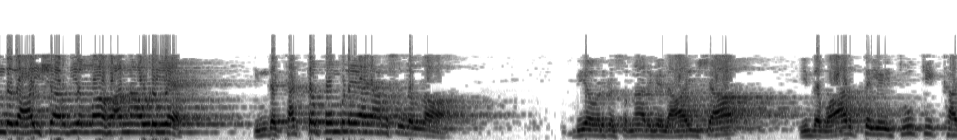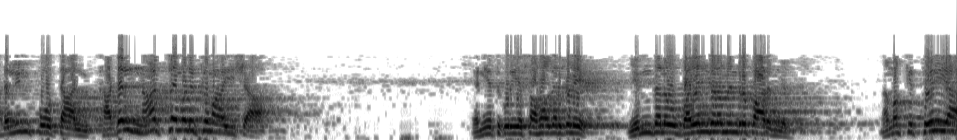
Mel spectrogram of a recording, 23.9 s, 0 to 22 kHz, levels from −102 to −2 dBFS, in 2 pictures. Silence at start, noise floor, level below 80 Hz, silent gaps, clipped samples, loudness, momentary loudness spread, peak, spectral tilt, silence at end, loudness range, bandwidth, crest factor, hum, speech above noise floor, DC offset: 0 s; -57 dBFS; -50 dBFS; none; 2%; -9 LUFS; 14 LU; 0 dBFS; -6.5 dB/octave; 0 s; 6 LU; 8 kHz; 10 dB; none; 49 dB; under 0.1%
